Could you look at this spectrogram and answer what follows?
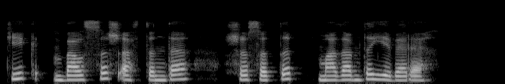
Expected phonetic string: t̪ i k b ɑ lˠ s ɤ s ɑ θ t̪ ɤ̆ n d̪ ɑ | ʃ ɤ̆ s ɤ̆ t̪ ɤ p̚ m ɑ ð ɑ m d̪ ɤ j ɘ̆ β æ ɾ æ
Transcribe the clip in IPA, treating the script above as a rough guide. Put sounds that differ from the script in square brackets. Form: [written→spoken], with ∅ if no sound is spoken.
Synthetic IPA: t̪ i k b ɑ lˠ s ɤ [s→ʃ] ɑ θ t̪ ɤ̆ n d̪ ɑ | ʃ ɤ̆ s ɤ̆ t̪ ɤ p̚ m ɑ ð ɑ m d̪ ɤ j ɘ̆ β æ ɾ æ

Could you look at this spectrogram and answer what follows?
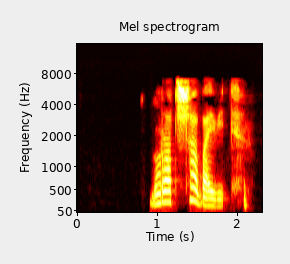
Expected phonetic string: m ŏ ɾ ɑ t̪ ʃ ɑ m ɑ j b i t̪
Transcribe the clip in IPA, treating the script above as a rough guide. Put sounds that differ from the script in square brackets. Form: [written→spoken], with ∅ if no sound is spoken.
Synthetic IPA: m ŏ ɾ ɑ t̪ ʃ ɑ [m→b] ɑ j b i t̪

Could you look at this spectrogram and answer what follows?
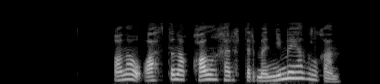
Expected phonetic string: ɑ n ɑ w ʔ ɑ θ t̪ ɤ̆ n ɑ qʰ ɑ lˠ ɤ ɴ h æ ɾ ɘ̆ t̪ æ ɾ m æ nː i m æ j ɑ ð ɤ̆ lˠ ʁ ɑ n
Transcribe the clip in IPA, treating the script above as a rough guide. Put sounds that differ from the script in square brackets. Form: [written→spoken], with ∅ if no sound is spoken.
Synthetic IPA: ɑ n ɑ w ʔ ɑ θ t̪ ɤ̆ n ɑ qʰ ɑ lˠ ɤ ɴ [h→χ] æ ɾ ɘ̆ t̪ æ ɾ m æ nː i m æ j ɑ ð ɤ̆ lˠ ʁ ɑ n

